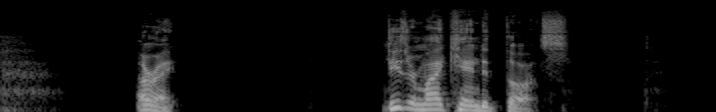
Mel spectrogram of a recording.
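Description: A man speaks with animation, close to a microphone, in short bursts.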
